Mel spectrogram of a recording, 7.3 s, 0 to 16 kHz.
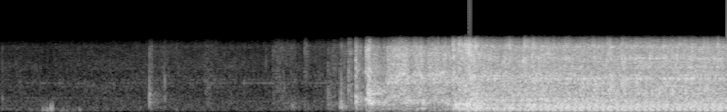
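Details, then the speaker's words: John Deere mower (T12/L111), last started in December, on 50 A charger support, full choke, no throttle: a few clicks and brief cranking, then it catches promptly and settles into a steady, even run; healthy cold start. "all right full choke no throttle wait till this Sheely gets charged up then it she crank and th right up"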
